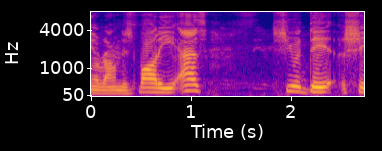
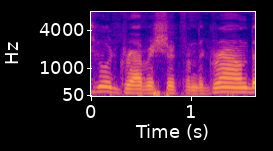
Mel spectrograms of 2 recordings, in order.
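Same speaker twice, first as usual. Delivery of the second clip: ordinary delivery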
